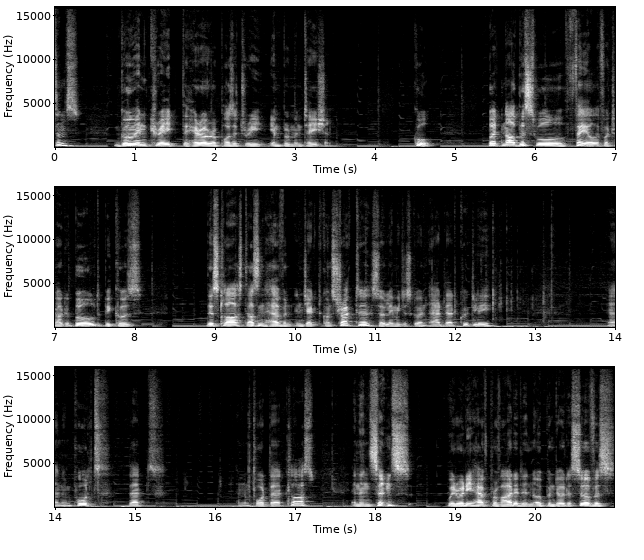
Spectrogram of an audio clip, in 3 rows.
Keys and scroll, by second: 8.5 ctrl+b, 13.0 Return, 14.5 alt+Return.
